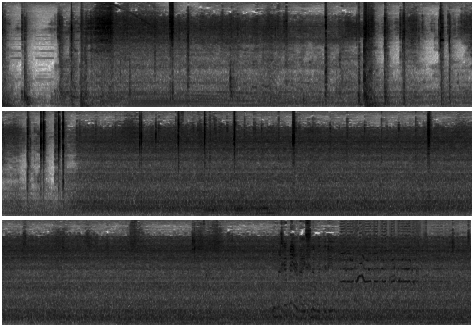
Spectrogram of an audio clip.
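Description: A car engine hums steadily with road noise.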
